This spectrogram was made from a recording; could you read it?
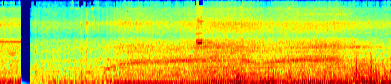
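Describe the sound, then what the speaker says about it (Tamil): Busy road traffic in Tirupur, with cars and motorcycles rumbling close by, engines humming and revving up in rising whines over a steady low roar; a brief dropout comes near the start, and nobody speaks. "இப்போ டிராஃபிக்கில் மாட்டிக்கிட்டு"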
